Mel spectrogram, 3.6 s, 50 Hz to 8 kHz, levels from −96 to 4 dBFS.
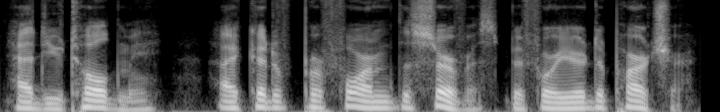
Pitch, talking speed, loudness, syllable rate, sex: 115 Hz, 215 wpm, -18 LUFS, 7.1 syllables/s, male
